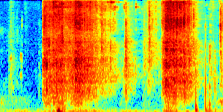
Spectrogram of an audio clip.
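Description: Loose small metal screws rattling and clinking in a clear plastic parts bin as it is handled and hands dig through it, in two bursts.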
